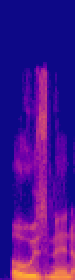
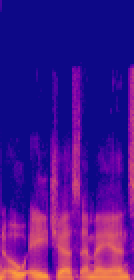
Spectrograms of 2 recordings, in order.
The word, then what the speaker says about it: Oshman: It's really pronounced. It should be pronounced Oshman, Oshman, Scott.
